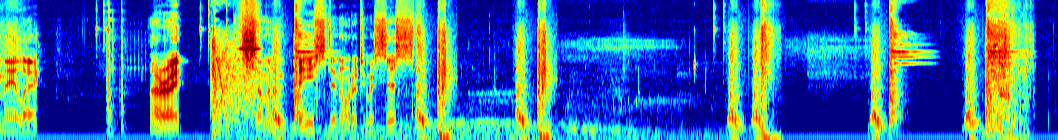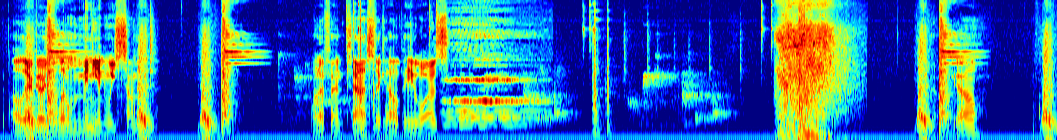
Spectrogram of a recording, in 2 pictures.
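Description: Weapons clash and strike in quick bursts during a fight.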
